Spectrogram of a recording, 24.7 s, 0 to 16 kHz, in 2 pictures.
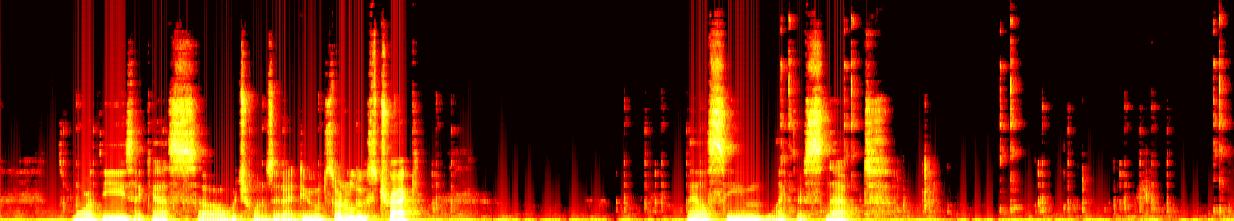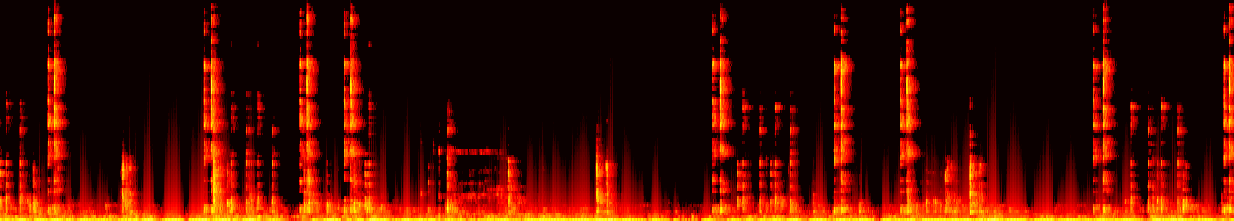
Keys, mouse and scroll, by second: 0.7 middle click, 1.2 alt+middle click, 1.4 middle click, 1.7 middle click, 1.9 alt+middle click, 2.6 middle click, 2.9 scroll down 2, 3.1 middle click, 3.4 scroll up 2, 3.7 alt+middle click, 3.9 middle click, 4.3 middle click, 6.2 middle click, 6.6 alt+middle click, 7.0 middle click, 7.8 click, 8.4 shift+click, 9.2 g, 10.4 alt+middle click, 11.2 alt+middle click, 11.5 middle click, 12.1 click, 12.4 alt+middle click, 12.8 shift+click, 13.5 g, 14.6 alt+middle click, 14.9 middle click, 15.3 click, 15.7 shift+click, 16.0 alt+middle click, 18.3 g, 19.7 middle click, 20.0 alt+middle click, 20.6 click, 21.3 shift+click, 22.0 g, 23.6 middle click, 23.9 alt+middle click, 24.5 click.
